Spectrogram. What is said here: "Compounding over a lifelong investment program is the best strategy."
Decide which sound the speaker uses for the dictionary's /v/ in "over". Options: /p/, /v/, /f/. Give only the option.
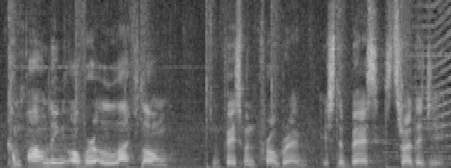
/v/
